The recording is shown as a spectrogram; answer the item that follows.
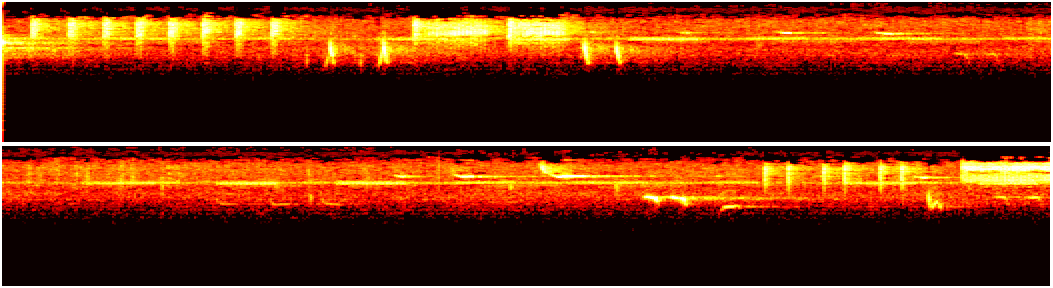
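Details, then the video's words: Common nightingale singing at night in a forest: rapid clicking rattles, buzzy bursts and sharp downslurred notes in varied phrases, over a steady high insect-like hiss. "СОЛОВЕЙ. НОЧНОЕ ПЕНИЕ СОЛОВЬЯ В ЛЕСУ."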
